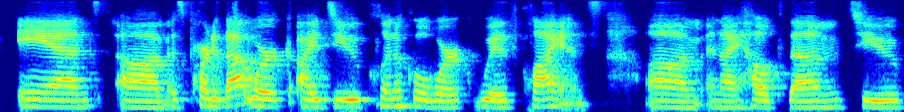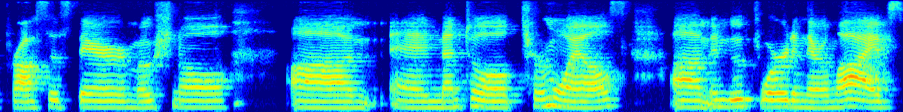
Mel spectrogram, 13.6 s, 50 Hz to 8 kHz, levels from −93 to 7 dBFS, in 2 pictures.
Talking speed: 145 wpm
